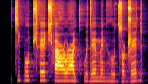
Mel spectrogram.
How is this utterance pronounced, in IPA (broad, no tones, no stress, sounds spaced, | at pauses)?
t͡s i p o t͡ɕʰ ɛ t͡ɕʰ a ʕ o ʕ ɪ kʷʰ ɛ d ɛ m ɛ n ɦ ʊ d͡z ɔ ɖ͡ʐ ɛ ɡ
